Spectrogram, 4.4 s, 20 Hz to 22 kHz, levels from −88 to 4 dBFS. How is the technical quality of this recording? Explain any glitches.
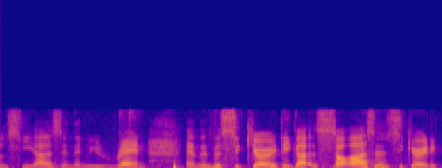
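No technical glitches can be heard anywhere in the recording, and the signal holds steady throughout.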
